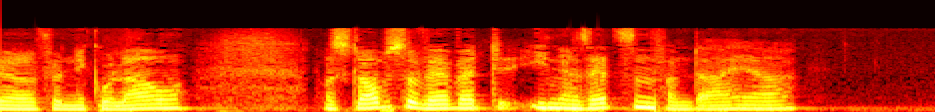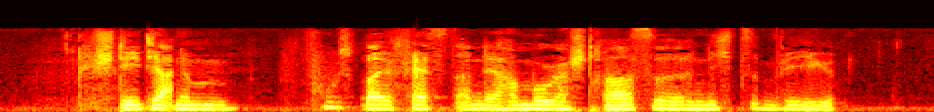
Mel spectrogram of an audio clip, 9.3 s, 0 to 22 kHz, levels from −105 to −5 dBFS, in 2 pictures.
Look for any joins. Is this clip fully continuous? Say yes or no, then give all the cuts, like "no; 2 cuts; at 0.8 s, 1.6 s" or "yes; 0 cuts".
no; 2 cuts; at 3.3 s, 5.5 s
